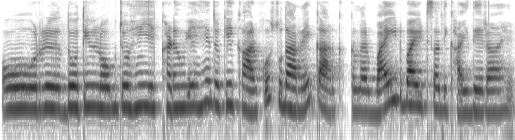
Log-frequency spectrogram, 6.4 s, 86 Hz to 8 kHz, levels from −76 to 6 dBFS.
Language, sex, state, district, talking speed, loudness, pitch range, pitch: Hindi, female, Bihar, Gopalganj, 260 wpm, -18 LUFS, 230-255 Hz, 245 Hz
